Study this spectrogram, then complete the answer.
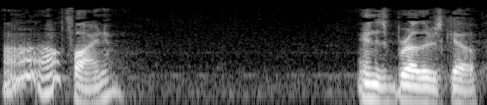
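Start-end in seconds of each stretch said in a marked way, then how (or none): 0.0-0.8 small, hesitant offer. Retold or imitated. David's small reply after army's panic.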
